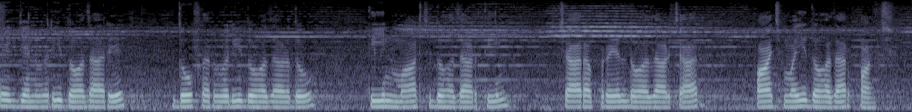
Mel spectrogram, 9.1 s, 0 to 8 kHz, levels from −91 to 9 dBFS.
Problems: constant background noise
